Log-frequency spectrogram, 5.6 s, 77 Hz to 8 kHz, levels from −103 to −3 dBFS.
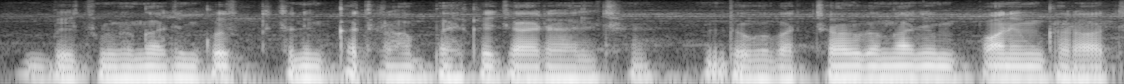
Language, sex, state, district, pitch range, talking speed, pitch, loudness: Angika, male, Bihar, Begusarai, 100-105 Hz, 225 wpm, 105 Hz, -17 LUFS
